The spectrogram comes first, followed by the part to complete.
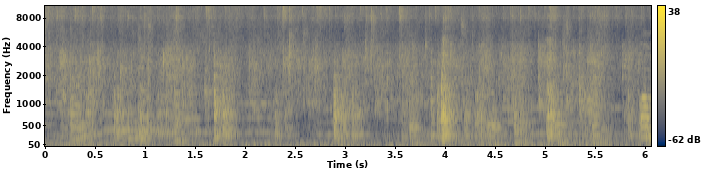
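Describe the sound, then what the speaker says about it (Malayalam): Semiya (vermicelli) roasts in a pan for payasam, making a continuous close crackling sizzle broken by regular stirring scrapes. Soft background music plays throughout. "ഈ സേമിയ നന്നായിട്ട് വറുക്കുക കേട്ടോ"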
